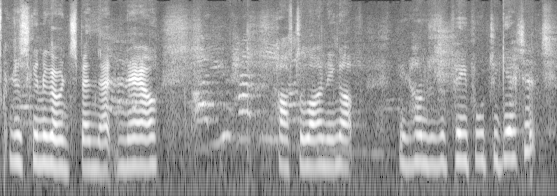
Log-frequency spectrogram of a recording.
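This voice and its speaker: A woman's voice: on the high side, little pitch movement, normal speed, noisy background. A woman giving casual travel vlog commentary with dry, sarcastic asides, recorded on a handheld camera. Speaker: travel vlogger. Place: airport terminal and plane cabin.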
